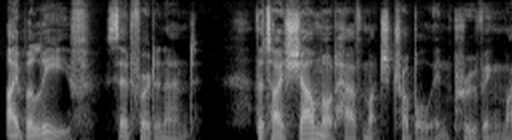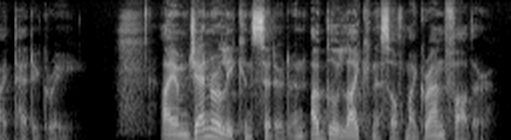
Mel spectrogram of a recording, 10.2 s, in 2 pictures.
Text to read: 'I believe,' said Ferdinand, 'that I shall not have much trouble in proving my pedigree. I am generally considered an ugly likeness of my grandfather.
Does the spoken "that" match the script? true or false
true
